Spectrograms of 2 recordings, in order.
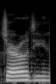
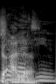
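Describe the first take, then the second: First: The name is pronounced the English way. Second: The name is pronounced the German way.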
